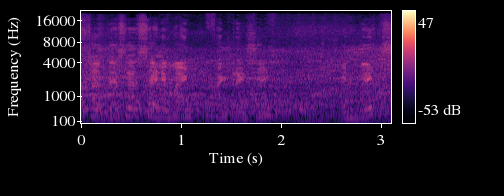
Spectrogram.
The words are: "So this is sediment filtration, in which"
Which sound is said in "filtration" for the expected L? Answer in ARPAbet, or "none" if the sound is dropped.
none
